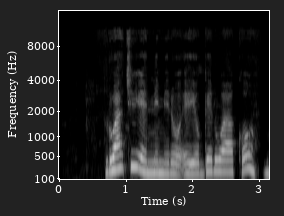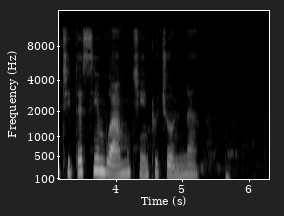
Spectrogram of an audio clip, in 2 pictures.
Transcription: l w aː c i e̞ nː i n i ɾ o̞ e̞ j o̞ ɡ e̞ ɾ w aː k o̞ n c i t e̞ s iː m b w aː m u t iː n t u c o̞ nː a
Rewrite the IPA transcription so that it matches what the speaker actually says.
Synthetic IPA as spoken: l w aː c i e̞ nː i m i ɾ o̞ e̞ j o̞ ɡ e̞ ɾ w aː k o̞ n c i t e̞ s iː m b w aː m u c iː n t u c o̞ nː a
